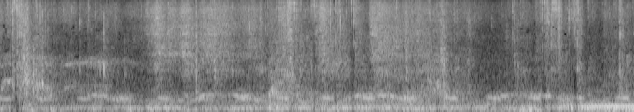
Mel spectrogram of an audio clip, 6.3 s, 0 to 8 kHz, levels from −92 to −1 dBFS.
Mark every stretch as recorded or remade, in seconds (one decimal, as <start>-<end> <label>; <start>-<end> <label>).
0.0-6.3 recorded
